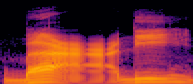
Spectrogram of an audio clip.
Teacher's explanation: harusnya ain sukun itu sedikit mengalir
